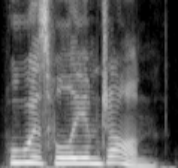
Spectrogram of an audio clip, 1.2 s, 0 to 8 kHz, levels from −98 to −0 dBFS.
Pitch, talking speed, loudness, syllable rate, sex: 245 Hz, 200 wpm, -14 LUFS, 4.7 syllables/s, female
